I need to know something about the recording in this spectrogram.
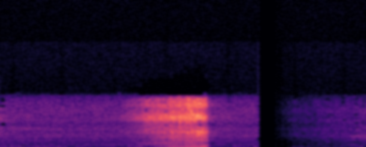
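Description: A speaker's breath drawn in close to the microphone, swelling over about half a second and stopping sharply.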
